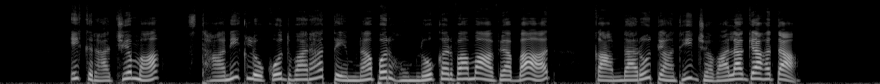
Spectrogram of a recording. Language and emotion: Gujarati, fearful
